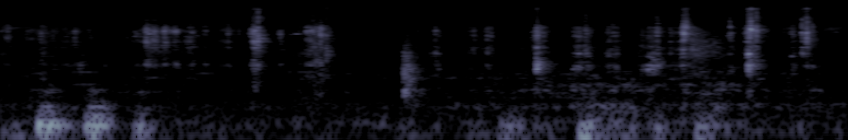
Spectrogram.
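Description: A knife cutting and scraping the core out of a beefsteak tomato: faint, irregular rasping strokes mixed with a few soft knocks.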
